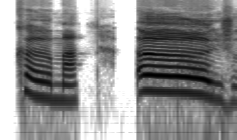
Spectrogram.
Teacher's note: depois da letra A vier uma consoante nasal um m ou um n então cama Depois dessa primeira letra A Eu tenho um M então a letra A vai ficar com o som nazal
